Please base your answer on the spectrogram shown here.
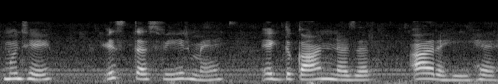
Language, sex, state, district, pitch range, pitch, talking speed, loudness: Hindi, female, Madhya Pradesh, Dhar, 205-250 Hz, 230 Hz, 120 wpm, -17 LUFS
